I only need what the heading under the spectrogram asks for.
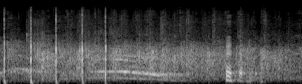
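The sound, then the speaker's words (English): An audience applauds for the worship music, starting with a few sharp, evenly spaced claps that blend into a softer wash of clapping, with a cheering voice rising and falling through it. “Can you hand it for the worship?”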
